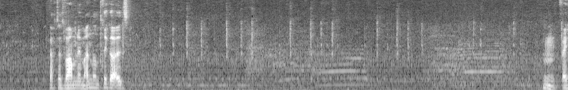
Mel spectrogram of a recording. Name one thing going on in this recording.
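Cows moo loudly.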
